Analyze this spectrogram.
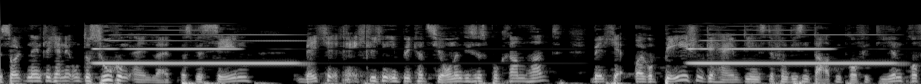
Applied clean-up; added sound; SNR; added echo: classical method Wiener filter.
